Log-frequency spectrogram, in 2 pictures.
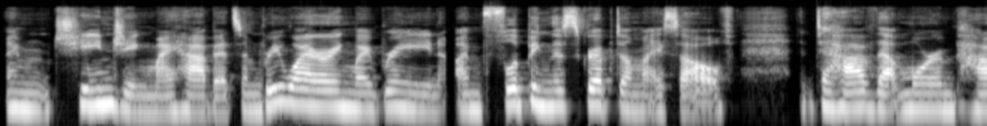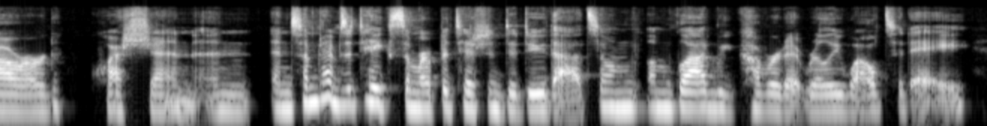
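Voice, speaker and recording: A woman hosting a podcast interview, responding with affirming remarks and gentle repetitions in casual chat. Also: on the low side, fairly even intonation, normal speed. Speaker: podcast host.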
